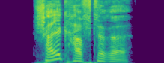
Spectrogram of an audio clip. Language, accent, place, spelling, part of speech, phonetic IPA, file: German, Germany, Berlin, schalkhaftere, adjective, [ˈʃalkhaftəʁə], De-schalkhaftere.ogg
- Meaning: inflection of schalkhaft: 1. strong/mixed nominative/accusative feminine singular comparative degree 2. strong nominative/accusative plural comparative degree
